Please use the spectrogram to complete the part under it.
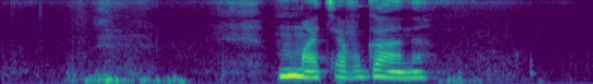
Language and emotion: Russian, angry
